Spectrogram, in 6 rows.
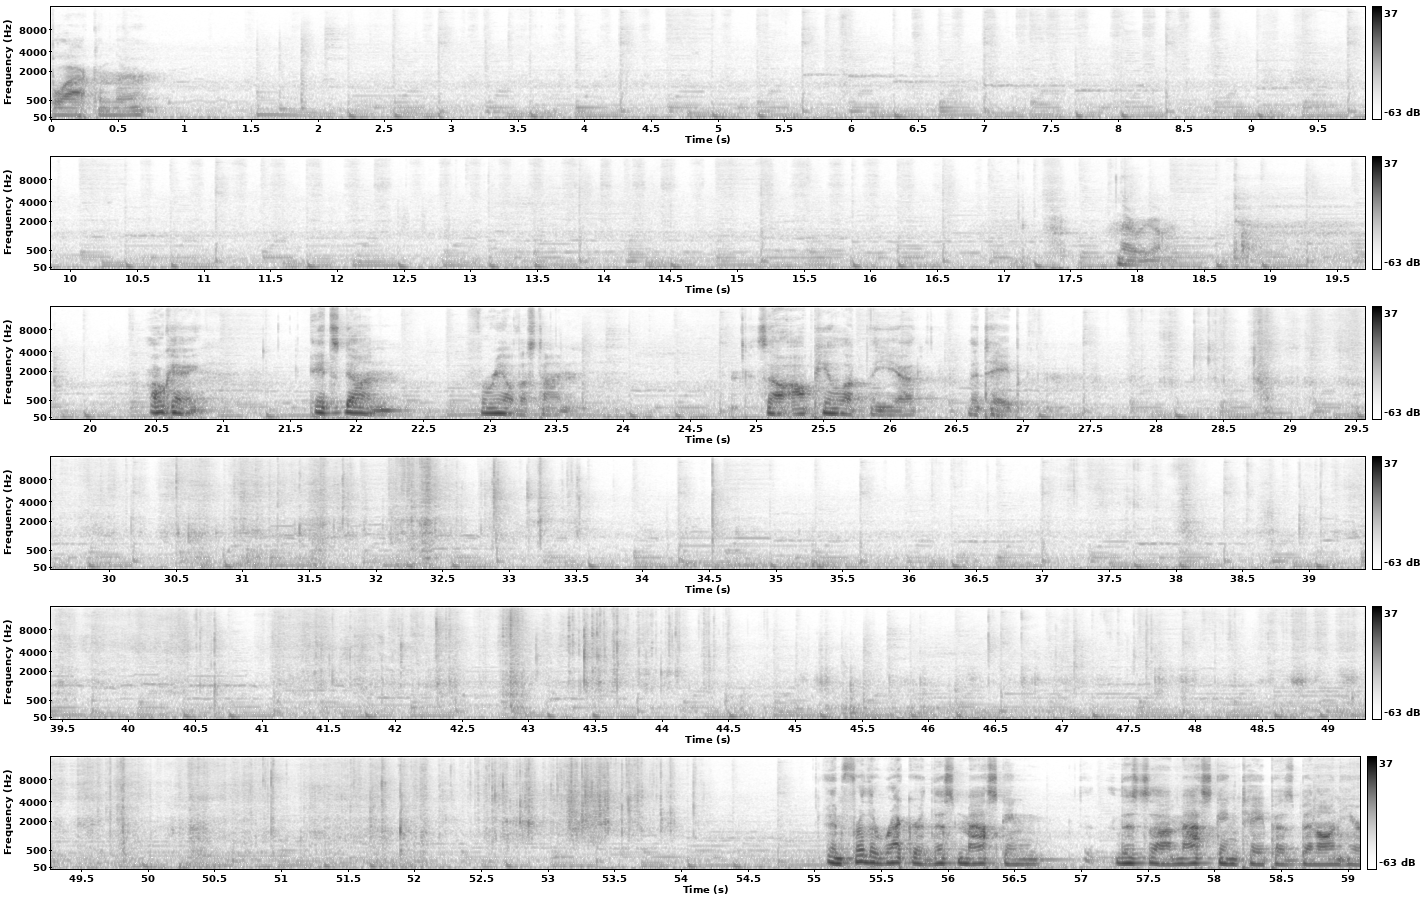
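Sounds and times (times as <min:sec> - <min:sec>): faint background music: 0:00.0 - 0:59.0
crumpling tape: 0:27.9 - 0:33.7, 0:37.2 - 0:54.2
tape peeling off paper: 0:27.9 - 0:33.7, 0:37.1 - 0:54.2.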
